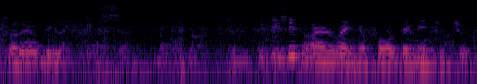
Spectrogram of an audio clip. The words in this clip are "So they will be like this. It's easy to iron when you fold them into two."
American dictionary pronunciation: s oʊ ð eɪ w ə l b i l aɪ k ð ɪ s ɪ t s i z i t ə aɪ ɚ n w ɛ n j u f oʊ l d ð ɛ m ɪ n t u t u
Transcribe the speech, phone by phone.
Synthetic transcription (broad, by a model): s oʊ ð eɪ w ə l b i l aɪ k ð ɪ s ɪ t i s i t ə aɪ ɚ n w ɛ n j u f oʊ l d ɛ m ɪ n t u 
